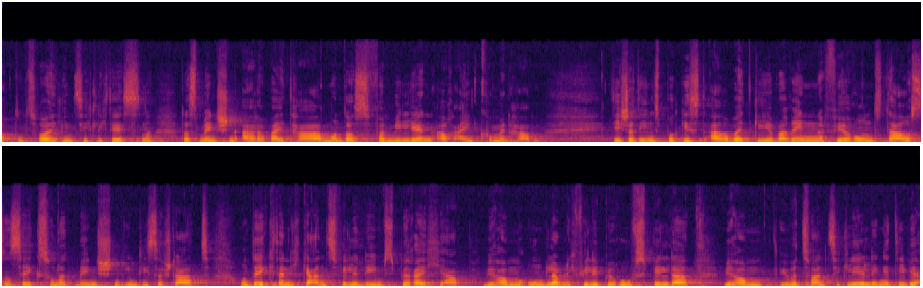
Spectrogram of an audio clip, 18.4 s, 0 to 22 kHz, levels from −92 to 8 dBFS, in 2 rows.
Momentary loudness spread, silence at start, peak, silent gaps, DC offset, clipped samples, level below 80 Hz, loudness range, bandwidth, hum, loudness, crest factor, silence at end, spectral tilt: 8 LU; 0 s; -6 dBFS; none; under 0.1%; under 0.1%; -66 dBFS; 3 LU; 16 kHz; none; -23 LUFS; 18 dB; 0 s; -5.5 dB/octave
